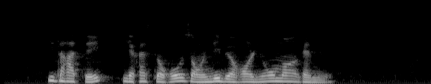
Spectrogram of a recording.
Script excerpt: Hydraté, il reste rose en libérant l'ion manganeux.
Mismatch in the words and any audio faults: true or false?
false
